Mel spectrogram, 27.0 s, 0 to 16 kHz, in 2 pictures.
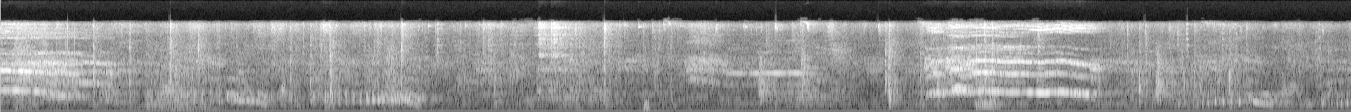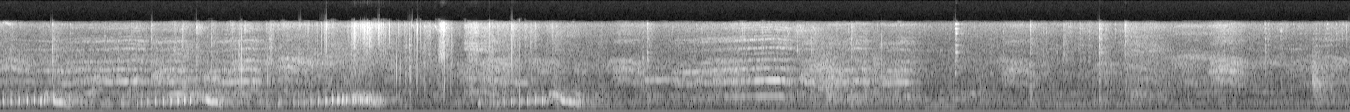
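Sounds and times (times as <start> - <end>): pigeons cooing: 0.0 - 4.4, 9.6 - 22.9.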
